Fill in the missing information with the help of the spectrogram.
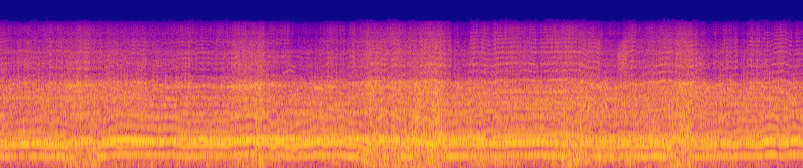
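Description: Walkera QR Ladybird micro quadcopter's motors and propellers whining, heard from the camera mounted on the craft, the pitch wavering up and down. Gusts of wind rumble on the microphone now and then.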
